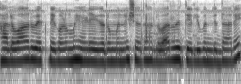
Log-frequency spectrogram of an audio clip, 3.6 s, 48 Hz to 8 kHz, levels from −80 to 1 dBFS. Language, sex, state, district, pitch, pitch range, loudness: Kannada, female, Karnataka, Bidar, 205 Hz, 195-210 Hz, -16 LUFS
